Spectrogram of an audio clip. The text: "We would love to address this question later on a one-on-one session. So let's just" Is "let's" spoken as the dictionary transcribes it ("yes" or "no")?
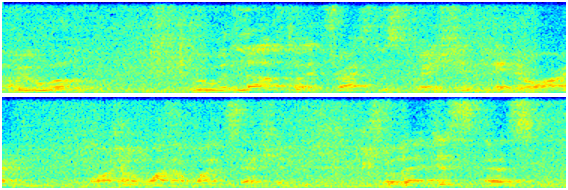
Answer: no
